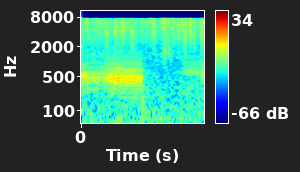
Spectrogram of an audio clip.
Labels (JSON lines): {"label": "biophony, croak", "recorder": "SoundTrap 500"}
